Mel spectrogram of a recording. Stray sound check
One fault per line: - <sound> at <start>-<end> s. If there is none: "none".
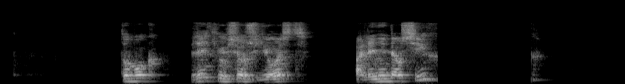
none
